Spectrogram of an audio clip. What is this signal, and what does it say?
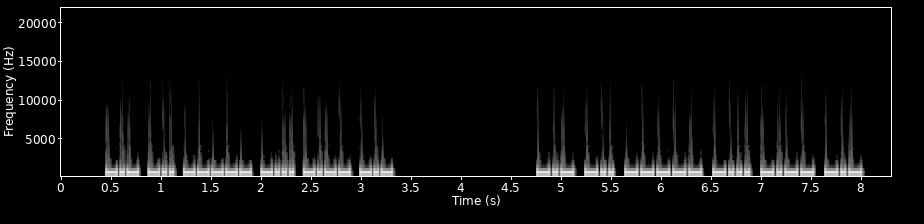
Morse code, heard as a keyed tone, about 28 wpm, 700 Hz. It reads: KD0BYK KD0BYK
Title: Speed Racing - USA 2x3 Call Signs 25wpm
